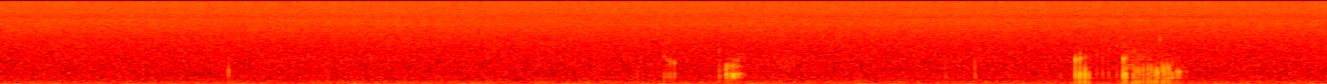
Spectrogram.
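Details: Bowel sounds (borborygmi) recorded during abdominal moxibustion, with moxa applied between the navel and solar plexus and on both sides of the navel: soft low gurgles and a few short rumbling bursts over a quiet hiss.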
